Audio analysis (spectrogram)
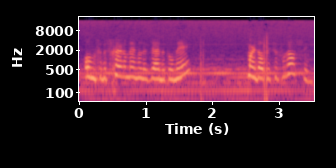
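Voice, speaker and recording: A woman's voice: sits high, fairly quick, noisy background, lightly acted. An actress playing a forthright, guarded female starship crew member in a radio drama. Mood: alert, brisk. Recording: tinny phone-like sound.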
